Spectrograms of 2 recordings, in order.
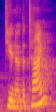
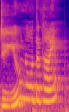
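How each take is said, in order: First: "Do you" blends into one short sound. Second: Each word of "do you" is said in full. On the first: The speaker calls it right. "instead I will say it like this" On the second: The speaker calls it wrong. "I won't say it like this"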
